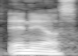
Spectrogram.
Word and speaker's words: Ineos: Ineos. That makes a lot more sense. Yeah. Yes, Ineos.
